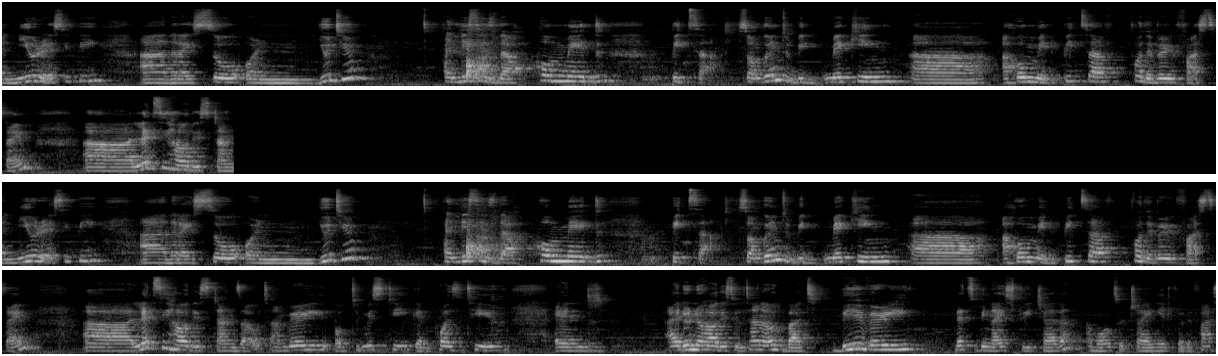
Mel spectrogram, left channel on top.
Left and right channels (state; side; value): drops out; left; at 14.5 s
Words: new recipe that I saw on YouTube. And this is the homemade pizza. So I'm going to be making a homemade pizza for the very first time. Let's see how this turns out. I'm very optimistic and positive, and I don't know how this will turn out, but let's be nice to each other. I'm also trying it for the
